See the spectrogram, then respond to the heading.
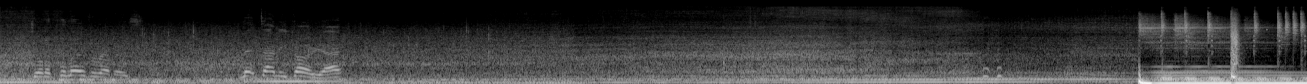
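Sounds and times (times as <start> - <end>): electronic music with heavy bass: 11.4 - 13.0.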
